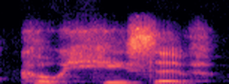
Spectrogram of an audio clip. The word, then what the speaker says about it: cohesive: But the e is a long e, so it's cohesive.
